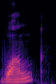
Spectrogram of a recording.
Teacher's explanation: So it's a rising tone a bit like as if you were asking a question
